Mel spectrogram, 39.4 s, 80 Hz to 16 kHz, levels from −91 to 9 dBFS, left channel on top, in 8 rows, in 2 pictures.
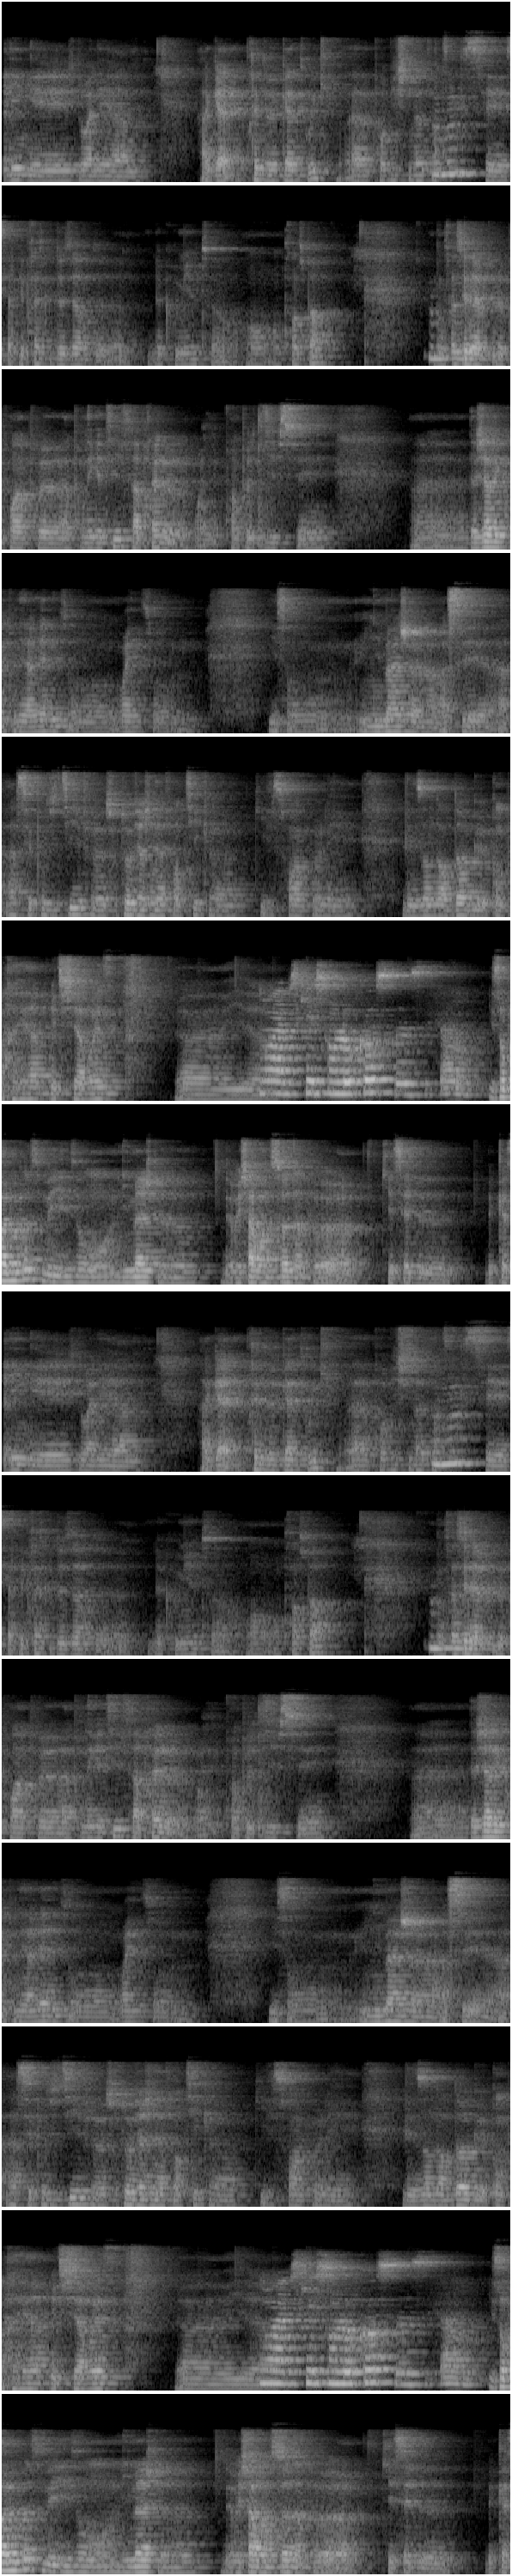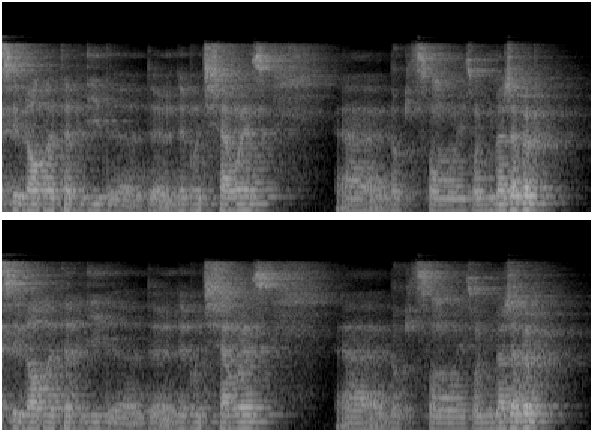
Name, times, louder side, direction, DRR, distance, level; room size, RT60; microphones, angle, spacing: voice 1, 0.0-8.1 8.3-8.8 9.1-13.6 13.8-26.1 26.3-27.3 29.4-33.9 34.3-39.0, left 1 dB, 20° left, -1 dB, 0.8 m, -32 dB
voice 2, 4.1-4.4 9.1-9.5 27.1-29.2, left 2 dB, 90° left, -1 dB, 1.3 m, -25 dB
6.9 x 2.9 x 4.8 m, 0.77 s
head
